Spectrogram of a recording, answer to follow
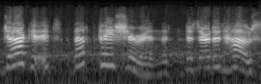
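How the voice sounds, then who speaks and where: An actress playing an anxious wife who pleads haltingly with her husband in an old-time radio drama. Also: high-pitched, expressive, bright, forceful tone, full character voice. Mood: anxious, pleading. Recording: noisy old radio recording.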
